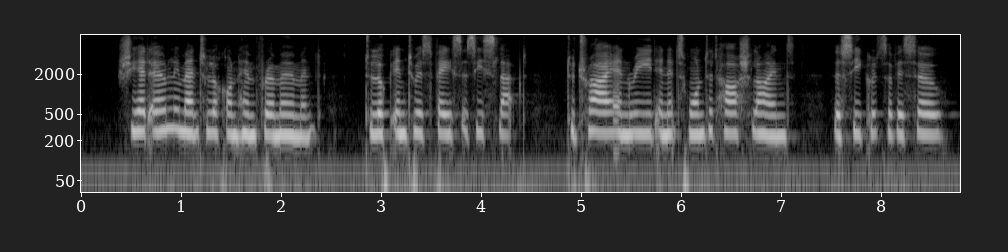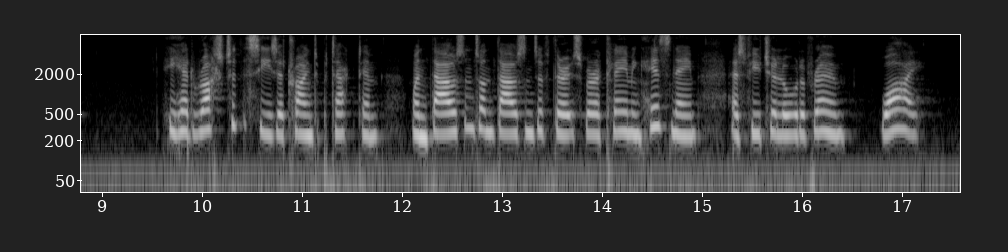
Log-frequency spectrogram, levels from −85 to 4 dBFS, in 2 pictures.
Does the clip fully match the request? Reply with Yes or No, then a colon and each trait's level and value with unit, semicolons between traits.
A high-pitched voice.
Yes: very high, 255 Hz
